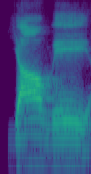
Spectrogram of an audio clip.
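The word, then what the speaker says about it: Yahweh: ಅಲ್ಲಿ ಏನಪ್ಪಾ ಮಾಡಿದ್ರು ಅಂತಂದ್ರೆ ಇದನ್ನ AE ಅಂತ ವಾರ್ತೆಗಳು ಸೆಂಟ್ರಲ್ ಸೇರಿಸು. ಹೆಂಗೆ ವೈ ಅಂತಿತ್ತಲ್ಲ, ಆಮೇಲೆ ಎ ಅಂತ ಸೇರಿಸು ಸೆಂಟ್ರಲ್, ಆಮೇಲೆ HWE ಅಂತ ಸೇರಿಸು, ಆಮೇಲೆ ಹೆಚ್ ಅಂತ. ಅವಾಗ ಹೆಂಗಾಯ್ತು, ಯಾವೇ ಅಂತ ಆಯ್ತು.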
